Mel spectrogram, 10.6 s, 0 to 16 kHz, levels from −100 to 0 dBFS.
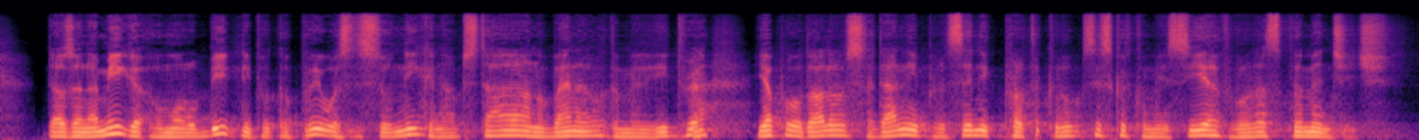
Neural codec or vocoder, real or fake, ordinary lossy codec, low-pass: codec, 16 kHz in and 24 kHz out, 0.4 kbps, LongCat-Audio-Codec, two codebook decoder; fake; none; 10.8 kHz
